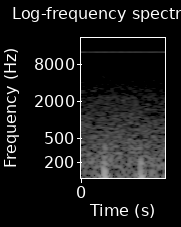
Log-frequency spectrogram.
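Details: Heartbeat recorded at the left side of the chest while the person reads aloud for ASMR relaxation: two soft, low thumps under a faint hum in under a second; normal heartbeat.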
